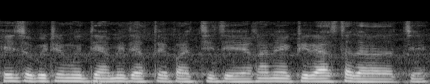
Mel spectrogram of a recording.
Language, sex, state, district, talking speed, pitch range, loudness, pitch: Bengali, male, Assam, Hailakandi, 165 wpm, 130-145 Hz, -16 LUFS, 140 Hz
